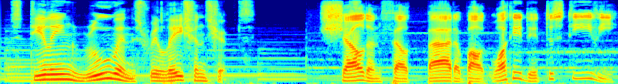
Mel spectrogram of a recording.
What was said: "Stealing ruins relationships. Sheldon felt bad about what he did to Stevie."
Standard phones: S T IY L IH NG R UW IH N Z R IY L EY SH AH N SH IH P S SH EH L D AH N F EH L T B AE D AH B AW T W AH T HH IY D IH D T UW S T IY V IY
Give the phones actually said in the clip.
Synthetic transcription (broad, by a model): S T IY L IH NG R UW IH N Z R IY L EY SH AH N SH IH P S SH EH L D AH N F EH L T B AE D AH B AW T W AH T HH IY D IH D T UW S T IY V IY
